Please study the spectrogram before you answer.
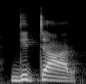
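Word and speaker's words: guitar: आपको जी के बाद यू तो लगाना है लेकिन इसको प्रोनाउंस नहीं करना है, गिटार।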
